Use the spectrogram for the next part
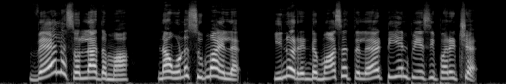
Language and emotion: Tamil, angry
